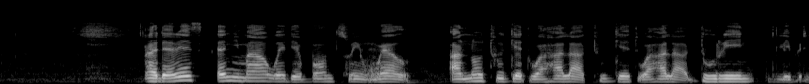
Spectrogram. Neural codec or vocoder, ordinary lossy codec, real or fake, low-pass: codec, 16 kHz, 16 kbps, FreqCodec, larger model; none; fake; 7.2 kHz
